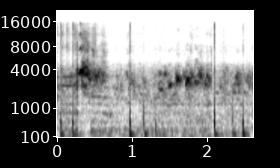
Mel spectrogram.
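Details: Home-bred ring-necked parakeet chicks: raspy, hoarse calls running almost continuously, with sharp clicking taps at intervals in the background.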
